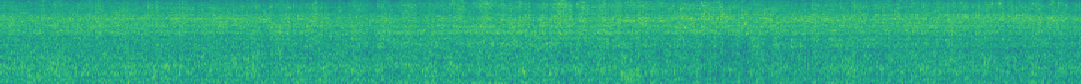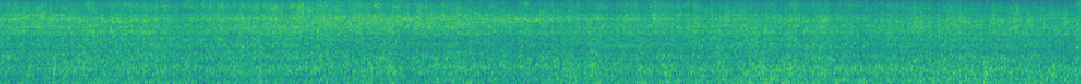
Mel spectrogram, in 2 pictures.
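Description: A long rake of open-top coal wagons (węglarki) rolling steadily past, their wheels running loudly over the rails in an unbroken stream of track noise.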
